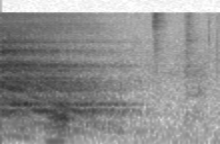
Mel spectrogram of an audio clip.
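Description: Small electric water pump switching off and coasting down, its steady hum fading away over about a second, as the float switch is lifted to the 'tank full' position. A short breath or grunt about half a second in.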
